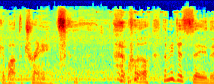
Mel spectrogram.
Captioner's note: laughing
